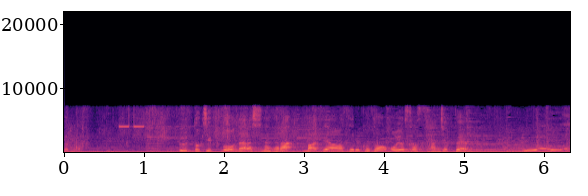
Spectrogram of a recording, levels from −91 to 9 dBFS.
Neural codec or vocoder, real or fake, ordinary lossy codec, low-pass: none; real; none; 7.2 kHz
